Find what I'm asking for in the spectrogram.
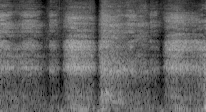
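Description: A run of rough, breathy coughs, three or four hoarse bursts in quick succession with raspy inhales between them, fairly quiet and with no one talking.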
